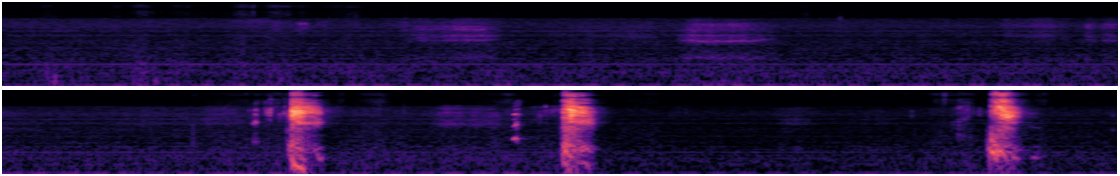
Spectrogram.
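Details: Allergy sneezing: a person with seasonal spring allergies and an itchy nose gives three forceful, wet-sounding sneezes with short gaps, over steady room hum.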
